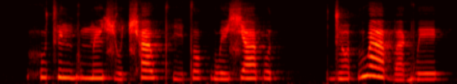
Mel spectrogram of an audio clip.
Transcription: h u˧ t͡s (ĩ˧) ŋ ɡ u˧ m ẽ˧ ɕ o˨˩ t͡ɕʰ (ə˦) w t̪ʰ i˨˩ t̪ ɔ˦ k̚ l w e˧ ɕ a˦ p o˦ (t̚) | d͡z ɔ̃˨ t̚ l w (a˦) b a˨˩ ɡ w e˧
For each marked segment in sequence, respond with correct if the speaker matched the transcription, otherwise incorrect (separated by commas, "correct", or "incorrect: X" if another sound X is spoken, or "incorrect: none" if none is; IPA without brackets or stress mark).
incorrect: ẽ˧, incorrect: a˦, correct, incorrect: a˥˧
